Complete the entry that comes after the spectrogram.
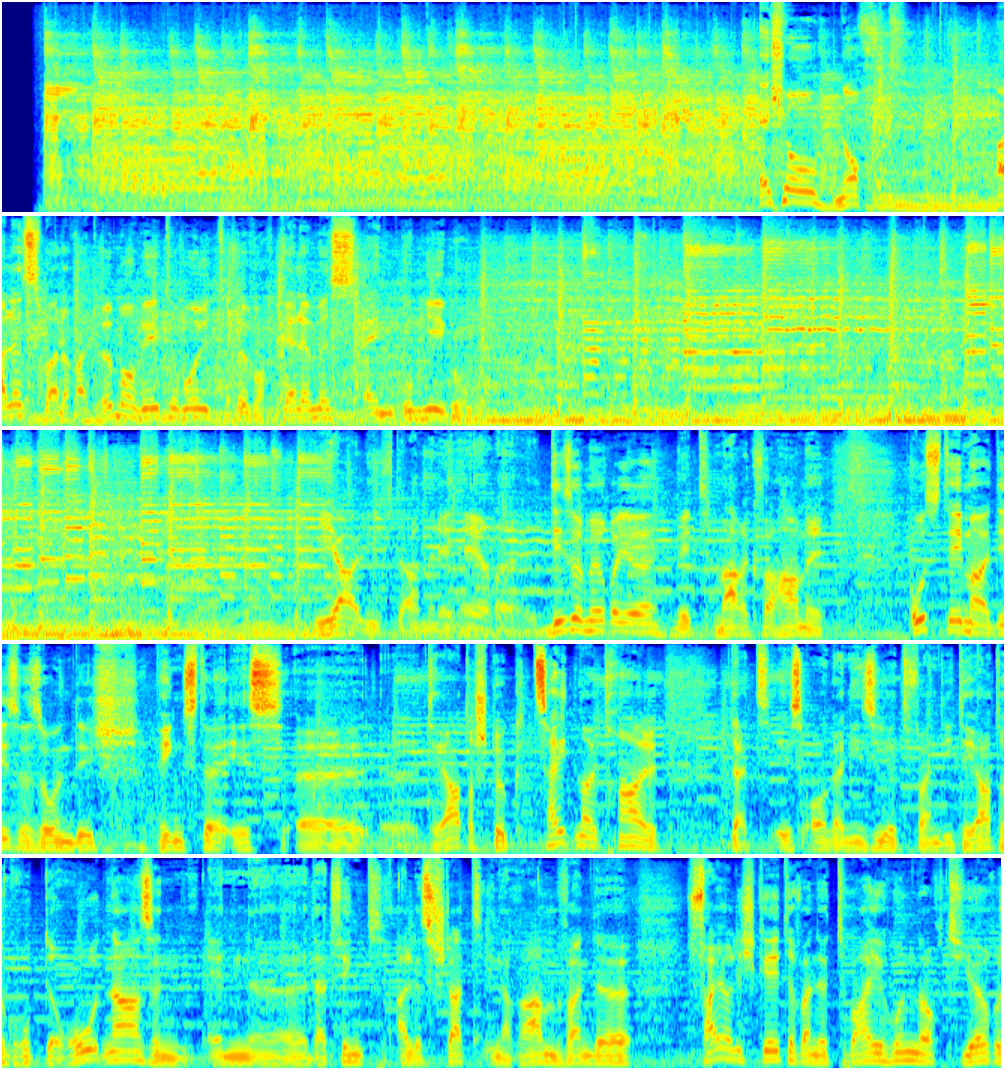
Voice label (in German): Kelmiser Mundart; Freilufttheater Zeitneutral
